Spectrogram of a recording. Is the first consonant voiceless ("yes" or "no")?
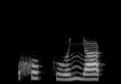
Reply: yes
